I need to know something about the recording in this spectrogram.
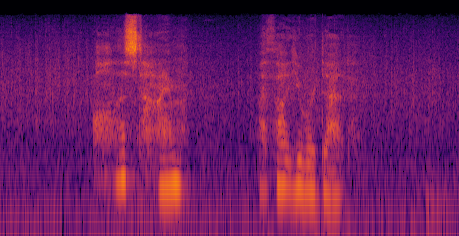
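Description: A teenage girl speaks anxiously, close by.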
